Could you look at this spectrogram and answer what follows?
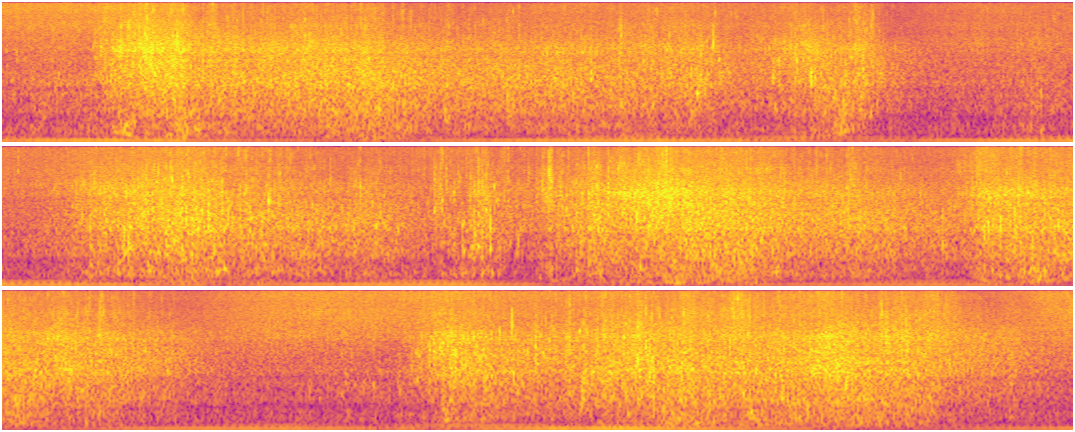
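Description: Small sea waves breaking and washing up the sand at the water's edge: about four surges of foaming surf, each swelling and fading over a few seconds, over a steady low rumble.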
